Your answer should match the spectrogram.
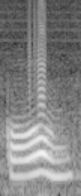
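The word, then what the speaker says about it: comb: यह वाली देखो सी ओ एम बी क्या बोलेंगे हम कोम नहीं नहीं नहीं इसे हम बोलते हैं कोम जो बी है वो यहां पे साइलेंट रहता है टी ओ एम बी मतलब टॉम टॉम में बी का दफन कर दिया है तो हम इसे क्या बोलते हैं टॉम बोलते हैं बी ओ एम बी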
